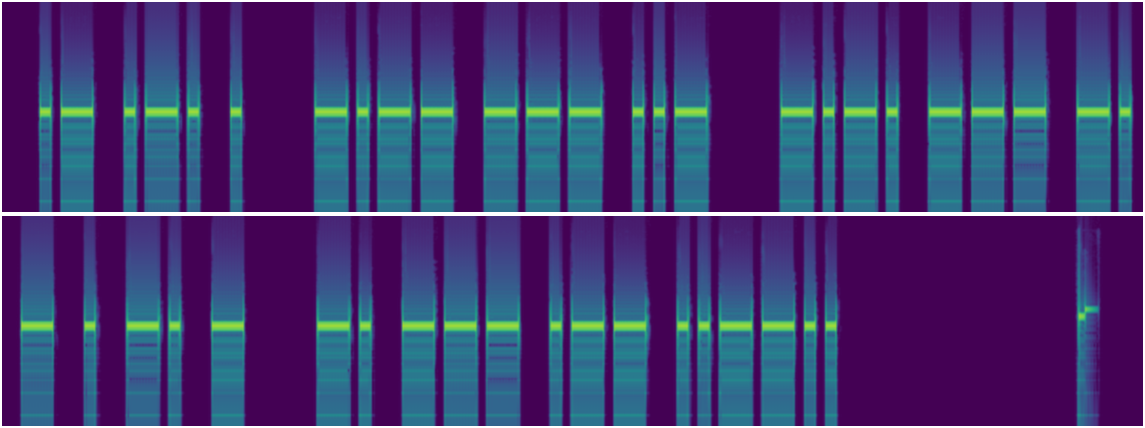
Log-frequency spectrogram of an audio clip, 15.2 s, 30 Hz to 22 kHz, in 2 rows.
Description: Morse code, heard as a keyed tone, about 17 wpm, 700 Hz. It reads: ARE YOU CONTENT NOW?
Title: Sentences from Top 900 Words 17wpm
